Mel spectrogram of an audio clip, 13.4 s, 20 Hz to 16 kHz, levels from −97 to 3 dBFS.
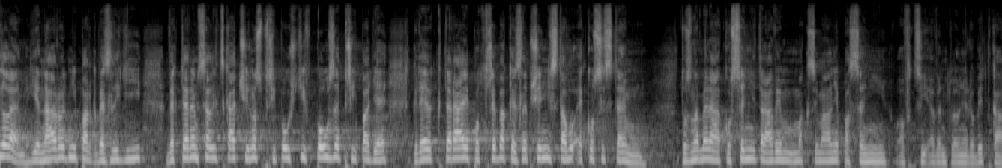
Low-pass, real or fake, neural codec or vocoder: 14.4 kHz; real; none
